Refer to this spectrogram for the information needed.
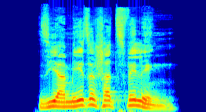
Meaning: conjoined twin, Siamese twin (male or female)
- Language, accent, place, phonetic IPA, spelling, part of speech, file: German, Germany, Berlin, [zi̯aˈmeːzɪʃɐ ˈt͡svɪlɪŋ], siamesischer Zwilling, phrase, De-siamesischer Zwilling.ogg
